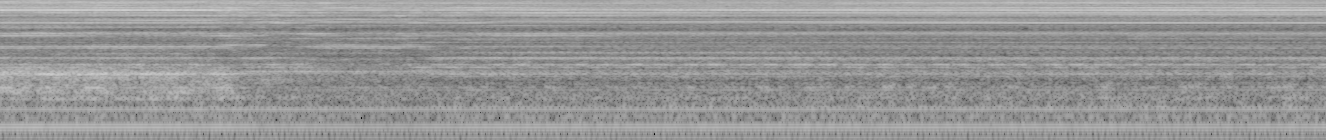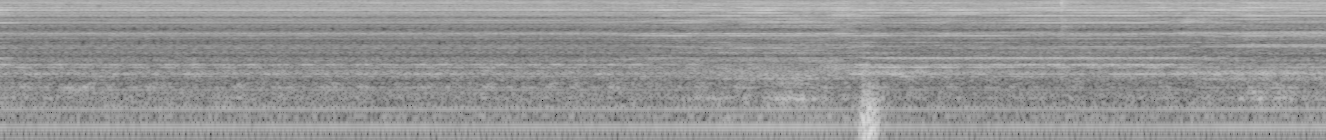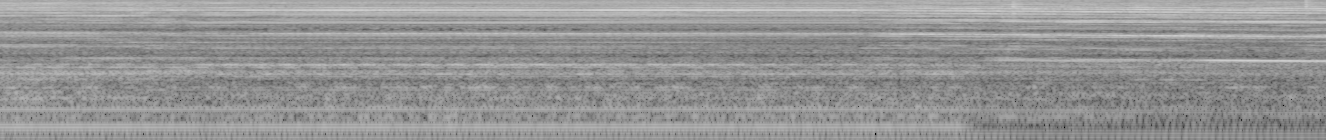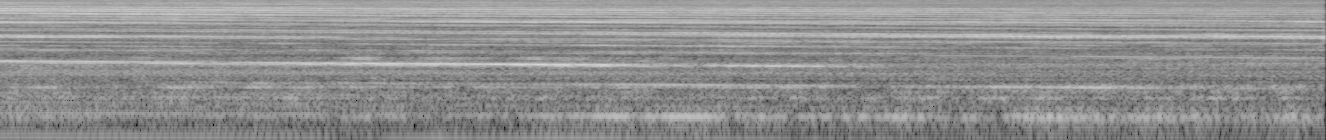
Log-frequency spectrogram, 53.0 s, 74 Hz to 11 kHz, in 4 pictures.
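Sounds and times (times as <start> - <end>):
washing machine whining: 0.0 - 38.9.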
